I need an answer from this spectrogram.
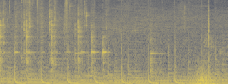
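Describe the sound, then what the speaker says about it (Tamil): Onions with ginger-garlic paste sautéing in a pan for Tamil-style spinach rice, a spoon stirring in steady repeated scrapes over a constant close sizzle and fry. "அதோட கட் பண்ணி வச்சுருக்க வெங்காயத்தையும் சேர்த்து நல்லா வதக்கிக்கணும்."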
